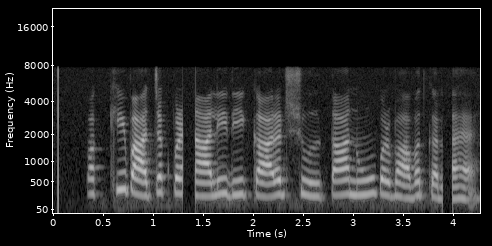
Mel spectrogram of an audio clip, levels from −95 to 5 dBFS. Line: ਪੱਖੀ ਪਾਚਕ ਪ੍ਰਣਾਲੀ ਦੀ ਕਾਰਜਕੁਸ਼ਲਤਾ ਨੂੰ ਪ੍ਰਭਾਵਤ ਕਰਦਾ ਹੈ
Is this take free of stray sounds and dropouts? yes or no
no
